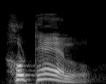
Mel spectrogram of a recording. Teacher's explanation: which is a glottal fricative produced here at the glottis this is a voiceless sound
